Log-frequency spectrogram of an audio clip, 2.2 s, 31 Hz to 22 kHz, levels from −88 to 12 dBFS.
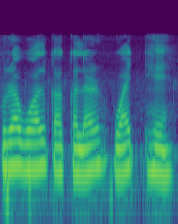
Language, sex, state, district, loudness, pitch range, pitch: Hindi, male, Arunachal Pradesh, Longding, -14 LUFS, 145-165 Hz, 150 Hz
